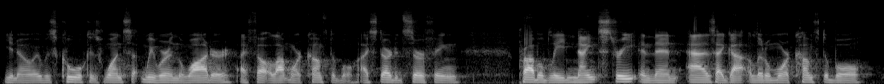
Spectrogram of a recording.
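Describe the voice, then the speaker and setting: A man in his forties with a fairly low voice, raised in Spain, chats through his stories at an easy pace. He rambles a little and fills gaps with "uh" and "you know.". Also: flat delivery, brisk, a little mellow. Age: 40s. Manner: easygoing, rambling, with many fillers. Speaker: interview guest, surfer. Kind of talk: casual storytelling interview.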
